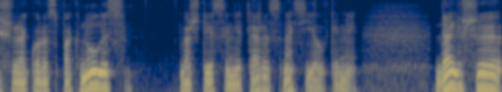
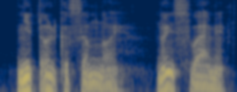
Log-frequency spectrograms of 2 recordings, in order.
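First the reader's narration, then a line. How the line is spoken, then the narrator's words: Even-toned addition. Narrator (Russian): ровным голосом добавил Евгений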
